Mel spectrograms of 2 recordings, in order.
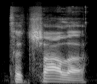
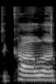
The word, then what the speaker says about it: T'Challa: gets the name right i've heard takala tashaka nobody in my family says it right and therefore you says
